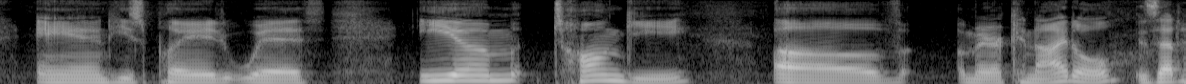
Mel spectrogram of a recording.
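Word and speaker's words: Iam Tongi: played with Lindsay L and he's played with IEM tongi of American Idol is that how you say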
